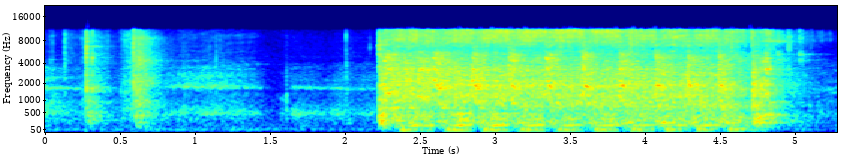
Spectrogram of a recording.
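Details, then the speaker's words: 2002 Kawasaki Lakota ATV, increasingly hard to start, now no spark: starter spins engine briskly on a lithium battery for a few seconds but it never catches; owner believes the CDI failed, and a replacement CDI got it running. "as a matter of fact it has one of those uh fancy mousse Lithium-ion batteries you can see it turns over really nice but it just will not start turns out the CDI went bad I believe"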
